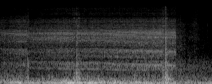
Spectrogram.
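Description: Cordless DeWalt drill driving a screw through a hinge into the wooden lid: a steady motor whine under load that cuts off about three-quarters of the way through.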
